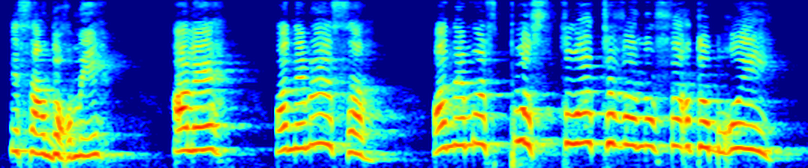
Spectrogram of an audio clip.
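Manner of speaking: high, bouncy little puppet voice; high childlike puppet greeting the class. Acted. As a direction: play the cheeky puppet pupil. Ratoun puppet talking.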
